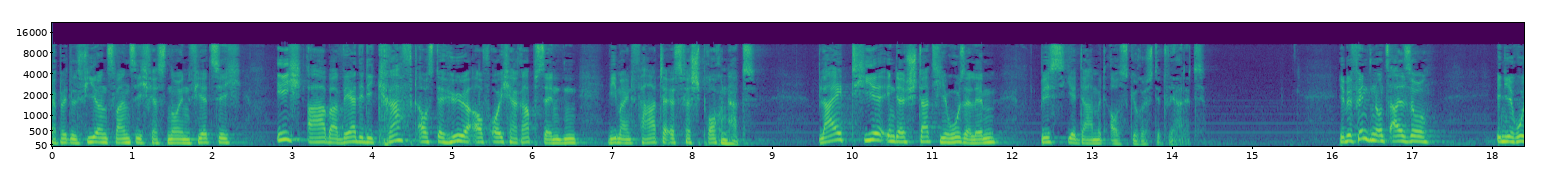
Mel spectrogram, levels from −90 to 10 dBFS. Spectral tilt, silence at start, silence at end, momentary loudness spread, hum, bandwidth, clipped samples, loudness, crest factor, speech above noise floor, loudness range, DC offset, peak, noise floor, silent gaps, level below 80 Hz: -4.5 dB/octave; 0 s; 0 s; 8 LU; none; 11 kHz; under 0.1%; -12 LUFS; 12 dB; 35 dB; 5 LU; 0.1%; 0 dBFS; -46 dBFS; none; -42 dBFS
